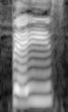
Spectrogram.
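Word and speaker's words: Béis: Or you can use the promo code Busy, B-U-S-Y, at the checkout. You guys, go right now. Do it. Bass.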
